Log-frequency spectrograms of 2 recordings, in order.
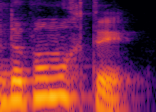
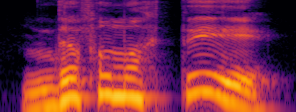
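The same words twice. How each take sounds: First: Said in the usual way. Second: Slow, higher, incredulous echo; scornful snort. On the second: A narrator's reading. Sorceress throws his offer of help back, snorting. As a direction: stretch ДОПОМОГТИ into a scoffing question. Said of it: "пирхнула вона".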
